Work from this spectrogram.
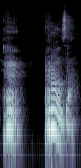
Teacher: your tongue goes right up against your alveolar Ridge it softens a bit to allow air to come through and as air comes through it vibrates your tongue up and down against that Ridge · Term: trilled R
